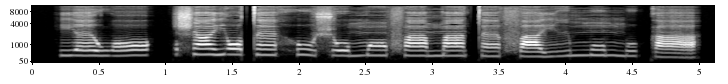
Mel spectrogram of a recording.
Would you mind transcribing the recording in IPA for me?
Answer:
j ɛ˨ w ɔ˨˦ | ʃ ã˦ j ɔ˦ t ɛ̃˦ h u˦˨ ʃ o˧ m ɔ̃˧ f ã˧ m ã˧ t ɛ̃˨ f a˨ j i˨˦ m ũ˦ m u˧ k a˨

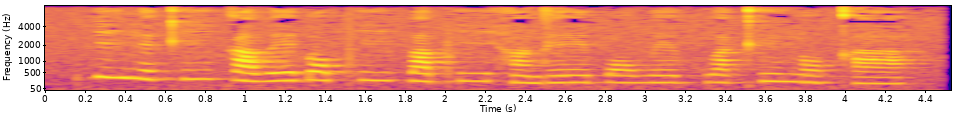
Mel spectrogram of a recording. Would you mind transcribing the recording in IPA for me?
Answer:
ɗ iː˦ ŋ e˨ kʰ iː˦ k a˨ β eː˦ ɗ ɔ˦ pʰ iː˦ p a˦ pʰ iː˦ h ã˨ d eː˨ p ɔ˨ β e˨ kʷ a˦ kʰ ĩ˦ n ɔ˨ kʰ a˨

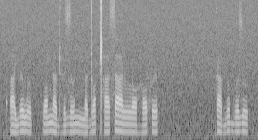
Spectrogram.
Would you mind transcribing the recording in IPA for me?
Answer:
ʔ a˧˩ j ə˥˧ w ɤ˩˧ pː ɔ˨˥ n a˧˩ ɖʱ ə˨˥ z ɤ˨˥ nː a˩˧ ɖ ɔ˥˧ ǁʰ a˨˥ s a˥˧ lː ɔ˧˩ ɦ ɔ˨˥ f ə˨˥ | k a˧˩ b ɤ˥˧ b ɤ˨˥ z ʊ˧˩

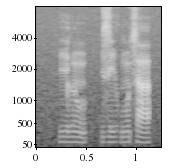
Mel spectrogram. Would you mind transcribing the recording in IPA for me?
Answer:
i˨ l ũ˨ | z iː˨ ɡʷ ũ˦ s a˨

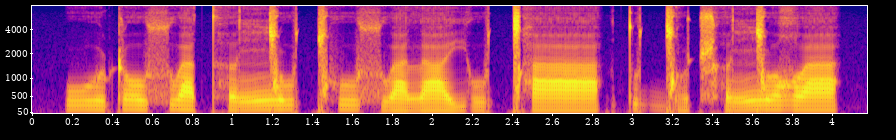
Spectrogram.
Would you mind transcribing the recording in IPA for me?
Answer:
w u˨ ʈ o˦ sʷ a˦˨ t̪ʰ ə˨ ŋ͡ǀ u˦ ǀʰ u˦ sʷ a˨ l a˨ j u˨ ǀʰ a˦ | tʷ ə˦ ɡ͡ǀ o˨ ʈ͡ʂʰ ə˨ ŋ͡ǀ u˦ ʁʷ a˦

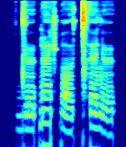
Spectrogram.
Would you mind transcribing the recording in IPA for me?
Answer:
d ɵː˨ ɠ ə̃ː˦ ʃ ɠ ɔ˨ ʊ̯ ǀʰ ə˦ l ɵ˨

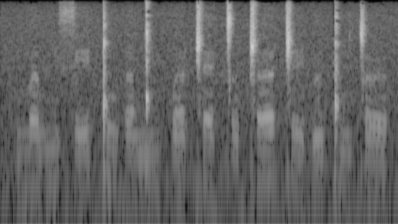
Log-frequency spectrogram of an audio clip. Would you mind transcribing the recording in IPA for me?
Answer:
v ɜ v i s e ǃ u ʔ ɜ ŋ͡ǃ i f ɜ ǁ ɛ ǀ ə ǁ ɜ ǁ e ʔ ə̃ ǃ ũ ǀ œ

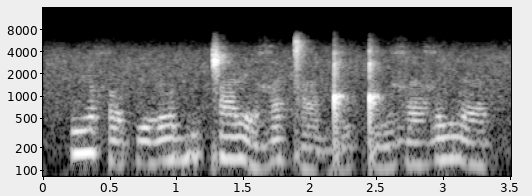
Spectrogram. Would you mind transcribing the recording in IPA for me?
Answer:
ʉ˦ χ o˧ p i˧ ɭ o˦ bʲ ʉ˦ ǁ a˦ ɭ e˨ ʁ ɐ˦ ǀ a˨ ɡ͡ǃ ɨ˨ ǃ i˨˦ ʁ ɐ˦ ʁ i˦ l ɐ˧

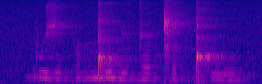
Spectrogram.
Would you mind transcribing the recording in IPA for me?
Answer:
b u ʒ ɛ k ʌ ŋ͡ǃ u lʲ o d ɛ ǁ e ǃʰ u

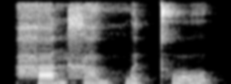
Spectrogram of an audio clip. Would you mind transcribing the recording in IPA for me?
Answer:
h a˨˦ n x a̤˨˩ w h w ə˨˩ t̚ t̪ʰ o̰˧˥

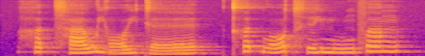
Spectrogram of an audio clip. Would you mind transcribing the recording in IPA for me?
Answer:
h ɐ˧ t̚ t͡sʰ aː˨˥ w j ɔː˨˥ j k ɛː˨˧ | kʰ ɐ˧ t̚ w ɔː˨˥ t͡sʰ e˨˧ j m uː˨˧ ŋ f ɐ˥ ŋ

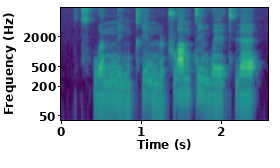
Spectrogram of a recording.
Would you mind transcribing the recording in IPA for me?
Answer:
t͡sʰ w ə˧˥ n n̪ i˨˩ ŋ t̪ʰ i˥˩ n n̪ y˩ ʈ͡ʂ w a˥ n t̪ i˥˩ m w e˧˥ ɪ̯ t̪ʰ ɥ ɛ˥

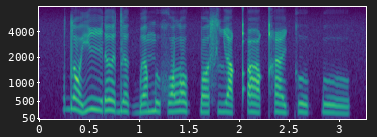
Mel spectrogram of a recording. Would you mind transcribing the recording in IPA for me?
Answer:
d ɔ˥˩ j iː˥˧ ɾ əː˥˧ d əː˥˩ ɡ͡b ɐ˧˥ m ɯ˥˩ xʷ ɤ˧˥ lˠ u˥˧ k͡p ɔ˧˥ s ʎ əː˥˩ qʼ uː˥˩ qʰ iː˥˧ k uː˥˧ k͡p uː˥˩

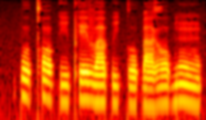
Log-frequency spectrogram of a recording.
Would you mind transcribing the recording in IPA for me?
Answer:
p o˦˨ kʰ ɔ˦˨ k i˨ pʰ e˦ v a˦ p i˨ k o˨ ɓ a˨ ɣ ɔ˦ b ũ˦˨

